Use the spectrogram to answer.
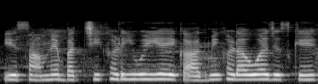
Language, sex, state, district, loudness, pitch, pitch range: Hindi, female, Punjab, Kapurthala, -13 LUFS, 225 Hz, 220-230 Hz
